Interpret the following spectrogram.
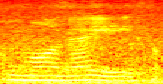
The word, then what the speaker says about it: Monat: So Monat would probably be the most accurate, but you can say it however you like, as long as you use it.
